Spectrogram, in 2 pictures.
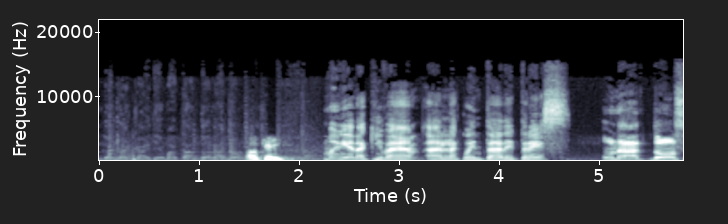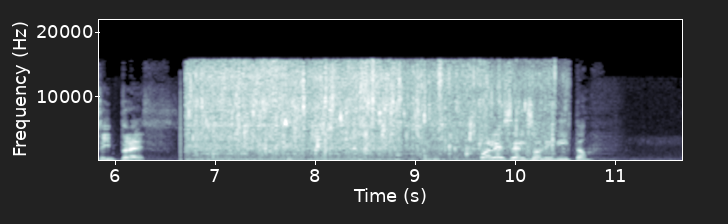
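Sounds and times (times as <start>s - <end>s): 
speech: 0.1s - 6.5s, 9.6s - 10.8s
pork carnitas frying in a pan: 6.7s - 10.6s.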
